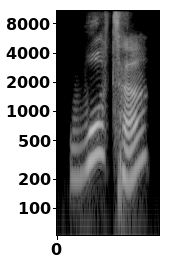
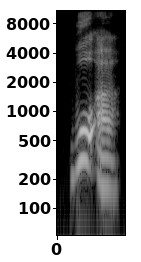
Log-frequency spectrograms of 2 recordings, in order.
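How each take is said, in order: First: "Water" with a crisp T; careful "waw-tah"; full T. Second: "water" as "waw'ah"; throat catch in place of T in "water"; glottal T. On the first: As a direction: sound the T fully in "Water". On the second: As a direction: cut the T in "water". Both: Shown as a demonstration. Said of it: "in the two different ways".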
